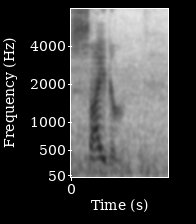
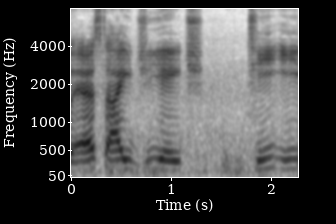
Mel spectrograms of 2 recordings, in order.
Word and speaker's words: sighter: What I do have is what's called a sighter, and that's spelled S-I-G-H-T-E-R. I believe I got that right. Not like apple cider. Your internet searches are going to be all messed up. It's a sighter like my sight.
